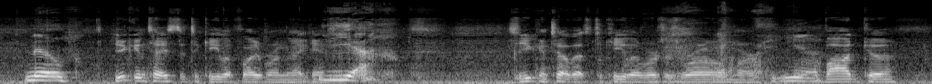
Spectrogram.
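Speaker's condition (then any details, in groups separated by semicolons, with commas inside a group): No condition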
